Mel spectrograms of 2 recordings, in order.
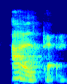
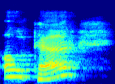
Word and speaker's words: Alter: And in Polish, the name of the main character and also the title of the book is pronounced Alter. So excuse me if I sometimes switch to the Polish pronunciation. It's similar to the Italian one, isn't it?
